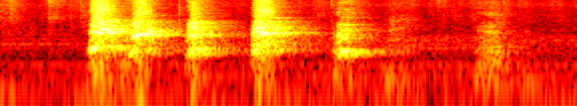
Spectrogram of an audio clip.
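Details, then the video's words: Playful Pomeranian puppy, an Indian Spitz named Tommy, gives a quick run of four high, sharp barks in under two seconds, followed by a softer, fading yip. "Pomeranian dog Indian Spitz dog Tommy playing"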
